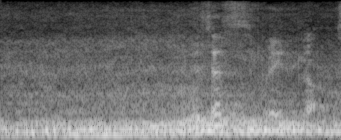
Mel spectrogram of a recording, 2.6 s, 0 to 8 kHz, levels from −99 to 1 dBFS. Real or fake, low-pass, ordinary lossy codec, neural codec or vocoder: fake; none; none; codec, 16 kHz, 4 kbps, FreqCodec, larger model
